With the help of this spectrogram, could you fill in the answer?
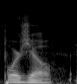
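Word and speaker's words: Bourgeault: No, Borgialt. – E-A- The T is silent in French.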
